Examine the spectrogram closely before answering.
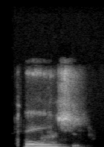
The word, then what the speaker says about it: Kohl's: Oh, and I keep getting the name wrong. It's not, is it Kohl's or Kroger? Coles.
